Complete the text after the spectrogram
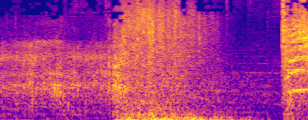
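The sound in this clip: A ghost-type Psycho Trick attack effect from a video game battle: a whooshing noisy texture that swells into a loud, heavy rumbling surge, sags briefly, then ends in a sudden bright burst.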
